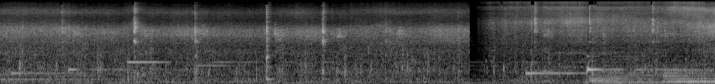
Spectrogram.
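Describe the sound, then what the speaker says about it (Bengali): Potatoes, onions and cabbage stirred and frying in a pan for Maggi noodles, a steady close sizzle broken by repeated clinks of the spatula against the pan. "দেখুন বন্ধুরা কীভাবে আলু পেঁয়াজ আর বাঁধাকপি একদম নেড়ে চেড়ে নিচ্ছি"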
